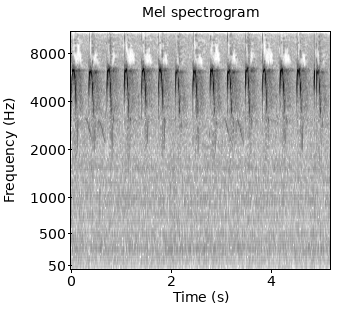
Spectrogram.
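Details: Plain prinia singing vigorously in the wild, pouring out a fast, even series of high, sharp tlee-like notes, about three every second, with a softer second bird faintly audible underneath.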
